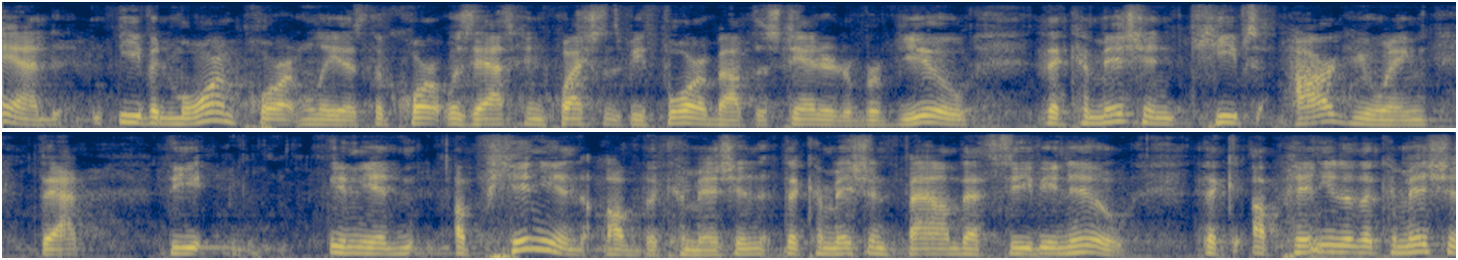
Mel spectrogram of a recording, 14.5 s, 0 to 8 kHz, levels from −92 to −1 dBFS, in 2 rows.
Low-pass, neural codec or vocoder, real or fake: 7.2 kHz; codec, 16 kHz, 4.8 kbps, FACodec; fake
